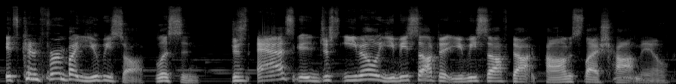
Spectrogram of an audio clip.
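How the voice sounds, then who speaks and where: A man streaming a game, rambling and joking in absurd deadpan banter. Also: a little high, unhurried, soft background music. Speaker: VTuber streamer. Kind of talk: casual gaming stream chatter.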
